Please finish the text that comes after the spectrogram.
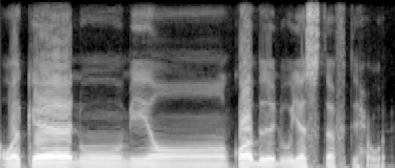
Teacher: ini nunnya disamarkan ke huruf qaf karena dia ada bacaan ikhfa. Di sini ikhfanya ikhfa ab'ad, ikhfa yang jauh, ya, yang jauh daripada makhraj, daripada huruf nun.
